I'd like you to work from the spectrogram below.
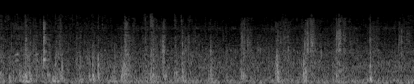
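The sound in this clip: Hurried running footsteps of a teenage girl crossing a motorway rest area toward a waiting coach: a quick, uneven stream of faint steps mixed into busy background noise, with no voices.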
